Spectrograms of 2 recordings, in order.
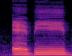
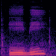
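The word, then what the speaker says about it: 海老: sushi we have this ABB boiled shrim not EB it's pronounced as ABB we have this Eola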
